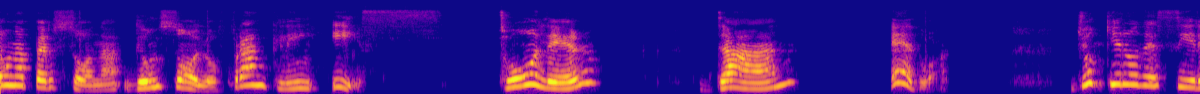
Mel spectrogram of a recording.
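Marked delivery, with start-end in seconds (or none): 1.6-7.1 slow, drawn-out model sentence; slow dictation. Shown as a demonstration. Teacher repeating the model sentence slowly. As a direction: read it out slowly for students. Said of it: "teacher modeling sentence".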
